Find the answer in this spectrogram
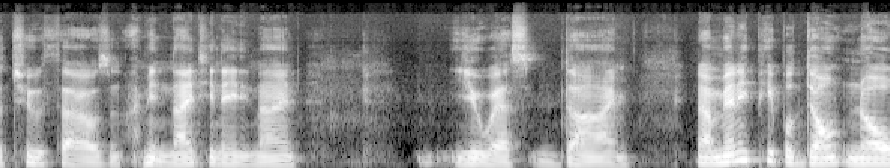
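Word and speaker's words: disme: country you'll see that it's written d-i-s-m-e but it was always pronounced dime and people always called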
